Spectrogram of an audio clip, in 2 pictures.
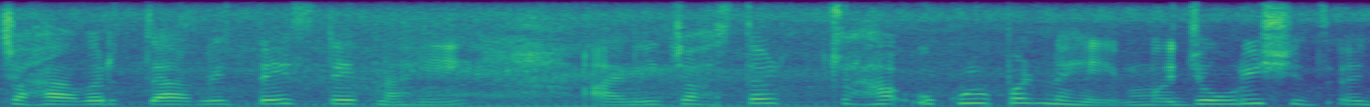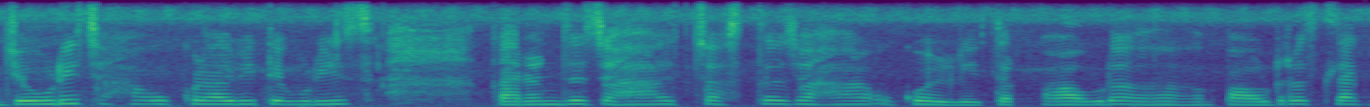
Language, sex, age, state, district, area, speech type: Marathi, female, 18-30, Maharashtra, Sindhudurg, rural, spontaneous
